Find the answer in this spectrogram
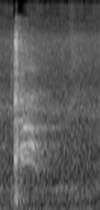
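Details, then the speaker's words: Older adult (elderly patient) performing an effective-cough exercise: three deep breaths, exhaling after the first two, then one short, forceful deliberate cough after the held third breath to bring up phlegm; voluntary cough. "Nah niku kan tarik nafas pertama nggih mbah dihembuskan tar nafas kedua dihembuskan, tarek nafas ketiga mangke dibatuke."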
